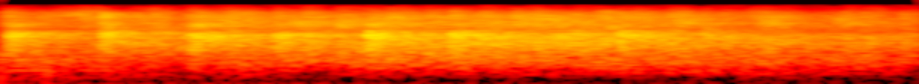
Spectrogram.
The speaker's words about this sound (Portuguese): Vamos aplaudir Jesus, amém?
